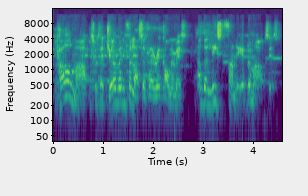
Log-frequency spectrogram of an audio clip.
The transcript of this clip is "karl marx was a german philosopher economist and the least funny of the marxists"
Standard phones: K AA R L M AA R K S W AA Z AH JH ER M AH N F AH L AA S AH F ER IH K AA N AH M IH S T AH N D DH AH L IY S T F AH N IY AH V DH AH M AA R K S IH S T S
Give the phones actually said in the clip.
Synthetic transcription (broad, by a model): K AA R L M AA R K S W AA Z AH JH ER M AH N F AH L AA S AH F ER IH K AA N AH M IH S T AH N DH AH L IY S T F AH N IY AH V DH AH M AA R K S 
